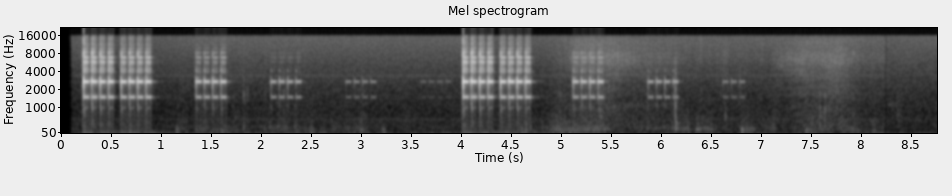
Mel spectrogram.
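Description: iPhone alarm ringing: clusters of rapid electronic beeps that start loud and fade over about four seconds. The cycle plays twice, then stops about seven seconds in as the alarm is turned off.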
